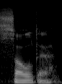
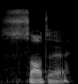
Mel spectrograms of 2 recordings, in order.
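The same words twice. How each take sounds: First: It is said with a British pronunciation. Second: It is said with an American pronunciation. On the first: The speaker calls it right. "when it's solder" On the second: The speaker calls it wrong. "why the Americans pronounce it solder"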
